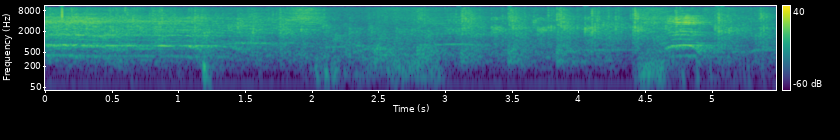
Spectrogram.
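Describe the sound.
An audience claps and shouts together, a dense, steady wash of applause mixed with raised voices and cheers, with a few louder bursts of shouting rising above the crowd.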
